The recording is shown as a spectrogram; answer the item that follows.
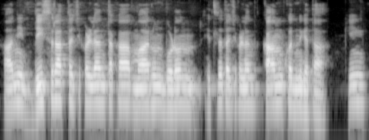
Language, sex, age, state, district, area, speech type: Goan Konkani, male, 45-60, Goa, Canacona, rural, spontaneous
